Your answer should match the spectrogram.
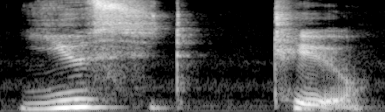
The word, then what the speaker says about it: used to: Now, in English, if you were going to pronounce it correctly, like very distinctly, very proper, it would be used to, because it's the verb or used in past tense, and we use a duh at the end.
